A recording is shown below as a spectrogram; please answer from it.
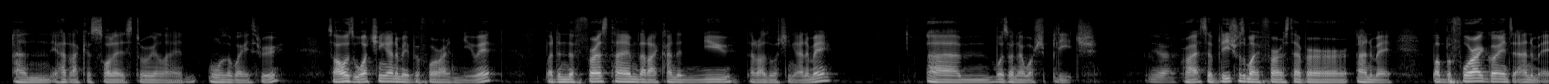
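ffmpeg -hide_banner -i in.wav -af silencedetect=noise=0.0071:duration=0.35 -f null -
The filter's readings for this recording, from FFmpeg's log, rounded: silence_start: 2.79
silence_end: 3.29 | silence_duration: 0.50
silence_start: 5.01
silence_end: 5.47 | silence_duration: 0.45
silence_start: 8.30
silence_end: 9.07 | silence_duration: 0.76
silence_start: 10.95
silence_end: 11.46 | silence_duration: 0.51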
